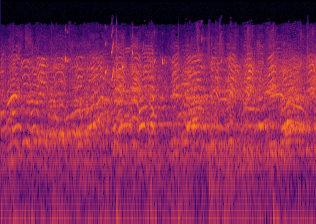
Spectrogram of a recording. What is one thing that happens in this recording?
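Sneakers squeak sharply and often on a hardwood court.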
